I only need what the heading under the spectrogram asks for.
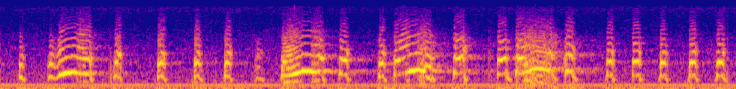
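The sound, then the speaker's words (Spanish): A human voice imitates a henhouse of chickens waking up on a hot afternoon: many quick clucks and squawks in a bobbing rhythm, with a few longer rising cries, over a steady low hum. “Por ejemplo, este despertar en la tarde caliginosa de todo el gallinero.”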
